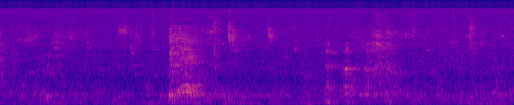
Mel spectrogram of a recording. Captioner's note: audience noise continues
